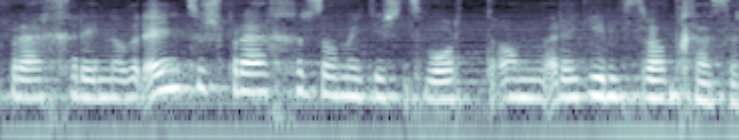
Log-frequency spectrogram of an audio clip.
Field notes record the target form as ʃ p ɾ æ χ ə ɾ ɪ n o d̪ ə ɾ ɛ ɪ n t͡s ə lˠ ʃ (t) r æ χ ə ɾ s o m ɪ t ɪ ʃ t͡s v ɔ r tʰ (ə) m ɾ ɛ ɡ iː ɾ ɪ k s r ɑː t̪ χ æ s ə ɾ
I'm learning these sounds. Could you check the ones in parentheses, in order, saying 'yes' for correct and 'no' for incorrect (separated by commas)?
no, no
